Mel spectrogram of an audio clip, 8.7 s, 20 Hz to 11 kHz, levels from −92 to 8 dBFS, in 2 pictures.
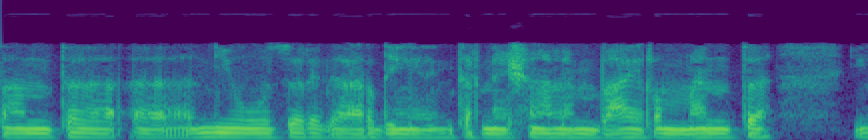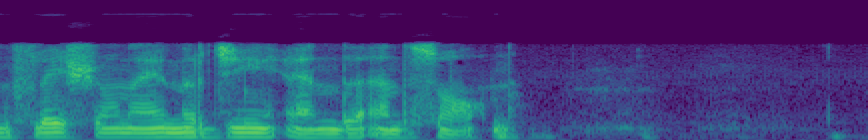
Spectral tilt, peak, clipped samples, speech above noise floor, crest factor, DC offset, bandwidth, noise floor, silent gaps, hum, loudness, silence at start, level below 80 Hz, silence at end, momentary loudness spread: -9 dB/octave; -2 dBFS; under 0.1%; 39 dB; 18 dB; under 0.1%; 4 kHz; -58 dBFS; none; none; -19 LUFS; 0 s; -54 dBFS; 1.75 s; 9 LU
